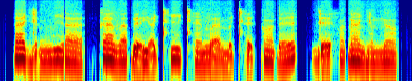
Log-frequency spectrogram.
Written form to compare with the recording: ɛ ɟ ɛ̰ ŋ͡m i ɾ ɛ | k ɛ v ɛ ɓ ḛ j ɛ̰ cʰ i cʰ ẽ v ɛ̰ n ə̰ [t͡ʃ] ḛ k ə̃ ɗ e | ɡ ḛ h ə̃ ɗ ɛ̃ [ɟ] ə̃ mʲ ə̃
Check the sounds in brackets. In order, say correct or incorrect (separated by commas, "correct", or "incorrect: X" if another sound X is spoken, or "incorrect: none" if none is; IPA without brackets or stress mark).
incorrect: cʰ, correct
